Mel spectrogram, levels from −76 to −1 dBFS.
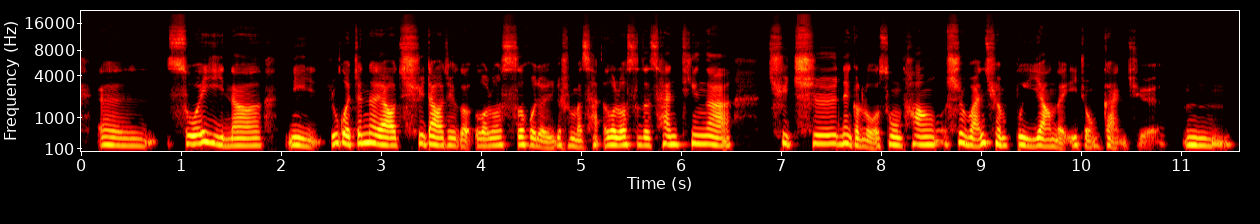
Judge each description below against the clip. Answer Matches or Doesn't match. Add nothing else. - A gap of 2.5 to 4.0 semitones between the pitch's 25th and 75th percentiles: Matches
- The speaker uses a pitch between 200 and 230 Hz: Doesn't match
